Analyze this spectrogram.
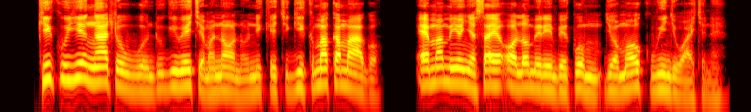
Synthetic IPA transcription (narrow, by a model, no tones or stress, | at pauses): kikujeŋatɔwonduɡiwet͡ʃemanɔnɔniket͡ʃɡikmakamaɡɔ | ɛmamɪjɔɲasajɛʔɔlɔmɪɾɪmbekwomd͡ʒɔmaokwiɲd͡ʒwat͡ʃnɛ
